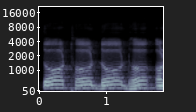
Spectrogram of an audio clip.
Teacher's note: ट वर्ग का जो उच्चारण स्थान है वो मुर्धा है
